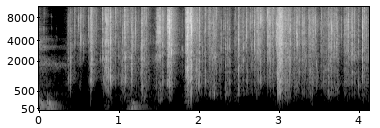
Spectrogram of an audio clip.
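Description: Cellophane wrapper being pulled off a sealed deck of playing cards, crinkling and crackling all through, with a dull bump of handling near the start and another about a second in.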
